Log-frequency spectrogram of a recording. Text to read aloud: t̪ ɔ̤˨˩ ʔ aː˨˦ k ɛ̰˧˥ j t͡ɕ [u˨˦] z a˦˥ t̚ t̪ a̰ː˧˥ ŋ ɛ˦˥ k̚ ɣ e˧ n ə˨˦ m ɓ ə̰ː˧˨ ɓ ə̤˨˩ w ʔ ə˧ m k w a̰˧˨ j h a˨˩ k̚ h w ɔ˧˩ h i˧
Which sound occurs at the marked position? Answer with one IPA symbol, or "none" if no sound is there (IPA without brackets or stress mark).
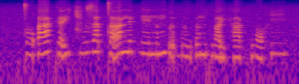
u˨˦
